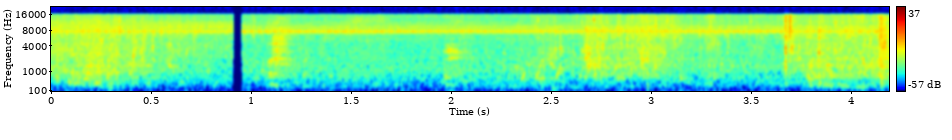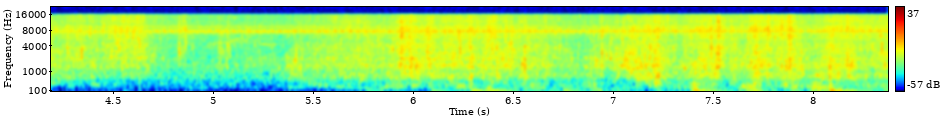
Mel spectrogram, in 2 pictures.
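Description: River water sloshing and splashing as a person wades through it, pushing water with her arms; the splashing grows louder over the last few seconds, with dull low thuds near the end as she drops into the water.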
